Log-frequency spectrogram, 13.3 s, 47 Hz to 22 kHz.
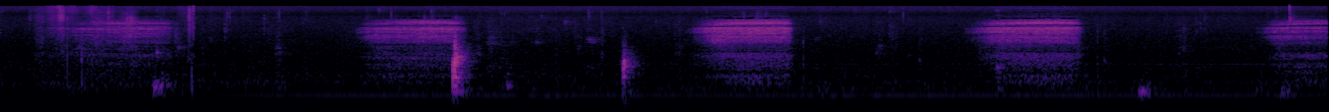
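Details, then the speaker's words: Light snoring in sleep: soft airy snoring breaths about 20 times a minute with a few faint clicks between, as someone asks whether the sleeper is snoring. "Wait, are you snoring? Are you snoring?"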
